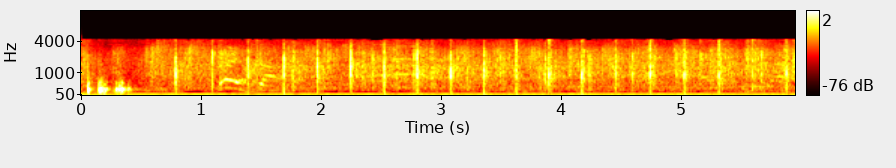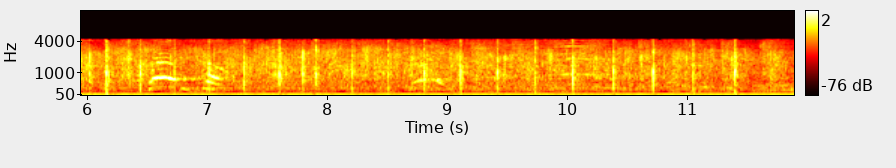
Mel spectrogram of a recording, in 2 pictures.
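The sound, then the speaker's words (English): An audience stands and claps their hands for God in a dense, sustained burst of applause lasting the whole stretch, with scattered voices calling out faintly underneath. “Let's give Him a hand clap as you stand with me.”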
